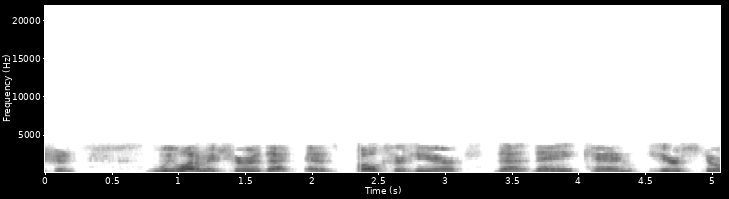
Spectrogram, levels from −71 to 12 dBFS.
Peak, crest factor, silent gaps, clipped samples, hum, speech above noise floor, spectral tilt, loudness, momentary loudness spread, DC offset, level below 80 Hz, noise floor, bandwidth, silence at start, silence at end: -6 dBFS; 22 dB; none; under 0.1%; none; 26 dB; -2.5 dB/octave; -26 LUFS; 10 LU; under 0.1%; -64 dBFS; -52 dBFS; 4 kHz; 0 s; 0 s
